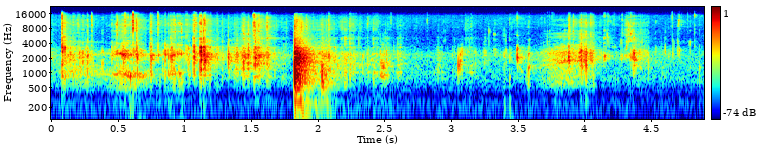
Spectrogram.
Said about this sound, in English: I like chewing ice. Do you chew ice?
